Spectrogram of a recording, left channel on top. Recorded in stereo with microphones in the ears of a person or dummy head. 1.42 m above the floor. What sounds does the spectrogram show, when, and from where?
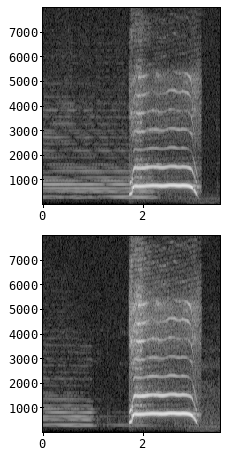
1.7 s a shout: 35° right (ahead or behind); by 3.2 s 15° right (ahead or behind)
